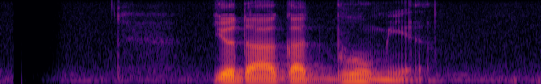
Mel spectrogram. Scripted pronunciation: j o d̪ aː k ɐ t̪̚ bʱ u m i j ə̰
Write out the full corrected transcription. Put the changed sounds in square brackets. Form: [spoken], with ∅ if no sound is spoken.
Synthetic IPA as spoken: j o d̪ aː [ɡ] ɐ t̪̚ bʱ [uː] m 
